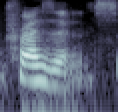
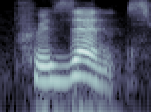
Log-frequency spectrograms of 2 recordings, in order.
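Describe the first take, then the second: First: The stress is on the first syllable. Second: The stress is on the second syllable. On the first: It is used as a noun. The speaker calls it wrong. "rather than presents" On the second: It is used as a verb. The speaker calls it right. "because it's a verb here, we have to pronounce it presents"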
